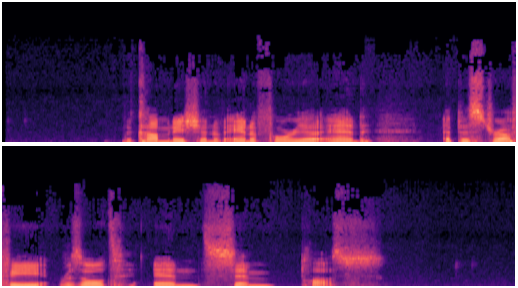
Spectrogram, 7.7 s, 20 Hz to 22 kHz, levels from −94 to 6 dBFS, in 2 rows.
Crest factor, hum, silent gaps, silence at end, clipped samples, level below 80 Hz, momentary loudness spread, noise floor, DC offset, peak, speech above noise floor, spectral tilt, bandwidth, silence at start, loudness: 20 dB; none; none; 1 s; under 0.1%; -48 dBFS; 13 LU; -66 dBFS; under 0.1%; -2 dBFS; 46 dB; -4.5 dB/octave; 16 kHz; 0.9 s; -21 LUFS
